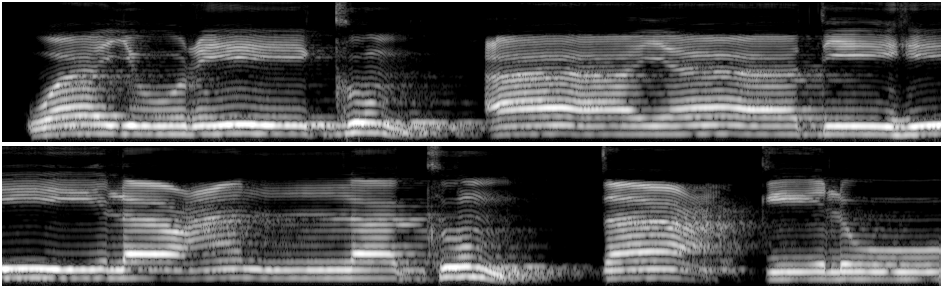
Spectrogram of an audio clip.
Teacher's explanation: harokat kasrohnya ini kita panjangkan 2 harokat ketika gabung dengan la'alla ini.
